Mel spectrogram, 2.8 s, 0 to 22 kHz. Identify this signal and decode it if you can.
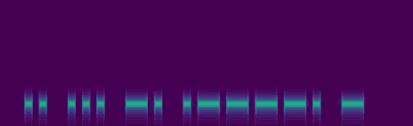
Morse code, heard as a keyed tone, about 25 wpm, 600 Hz. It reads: ISN'T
